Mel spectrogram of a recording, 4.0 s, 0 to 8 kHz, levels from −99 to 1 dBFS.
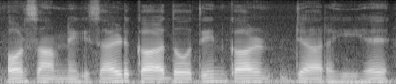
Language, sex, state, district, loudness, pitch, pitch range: Hindi, male, Uttar Pradesh, Saharanpur, -18 LUFS, 105 Hz, 100-110 Hz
